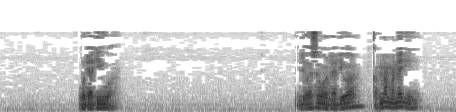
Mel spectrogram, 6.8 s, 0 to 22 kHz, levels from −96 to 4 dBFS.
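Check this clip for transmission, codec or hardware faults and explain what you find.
One fault runs the whole length of the speech: AAC compression damage, heavy throughout. Nothing reaches above 7.7 kHz, so the top of the spectrum is simply gone and consonants lose their edge. The likely cause is an AAC-LC encoder starved of bits, which fits a rate of around 12 kbps. It quantises each block of frequency lines so coarsely that detail drops out, leaving dull, smeared speech with a warbling, fizzy texture on sustained sounds and sibilants.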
